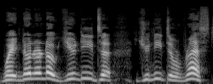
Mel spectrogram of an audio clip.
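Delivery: imitating frantic nurses; alarmed nurses. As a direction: stop the patient getting up. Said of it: "the nurses are like".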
